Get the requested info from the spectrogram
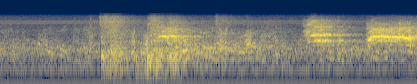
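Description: Kendo fighters' kiai shouts, three long held cries with the last and loudest near the end, with sudden smacks of bamboo shinai on armour.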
